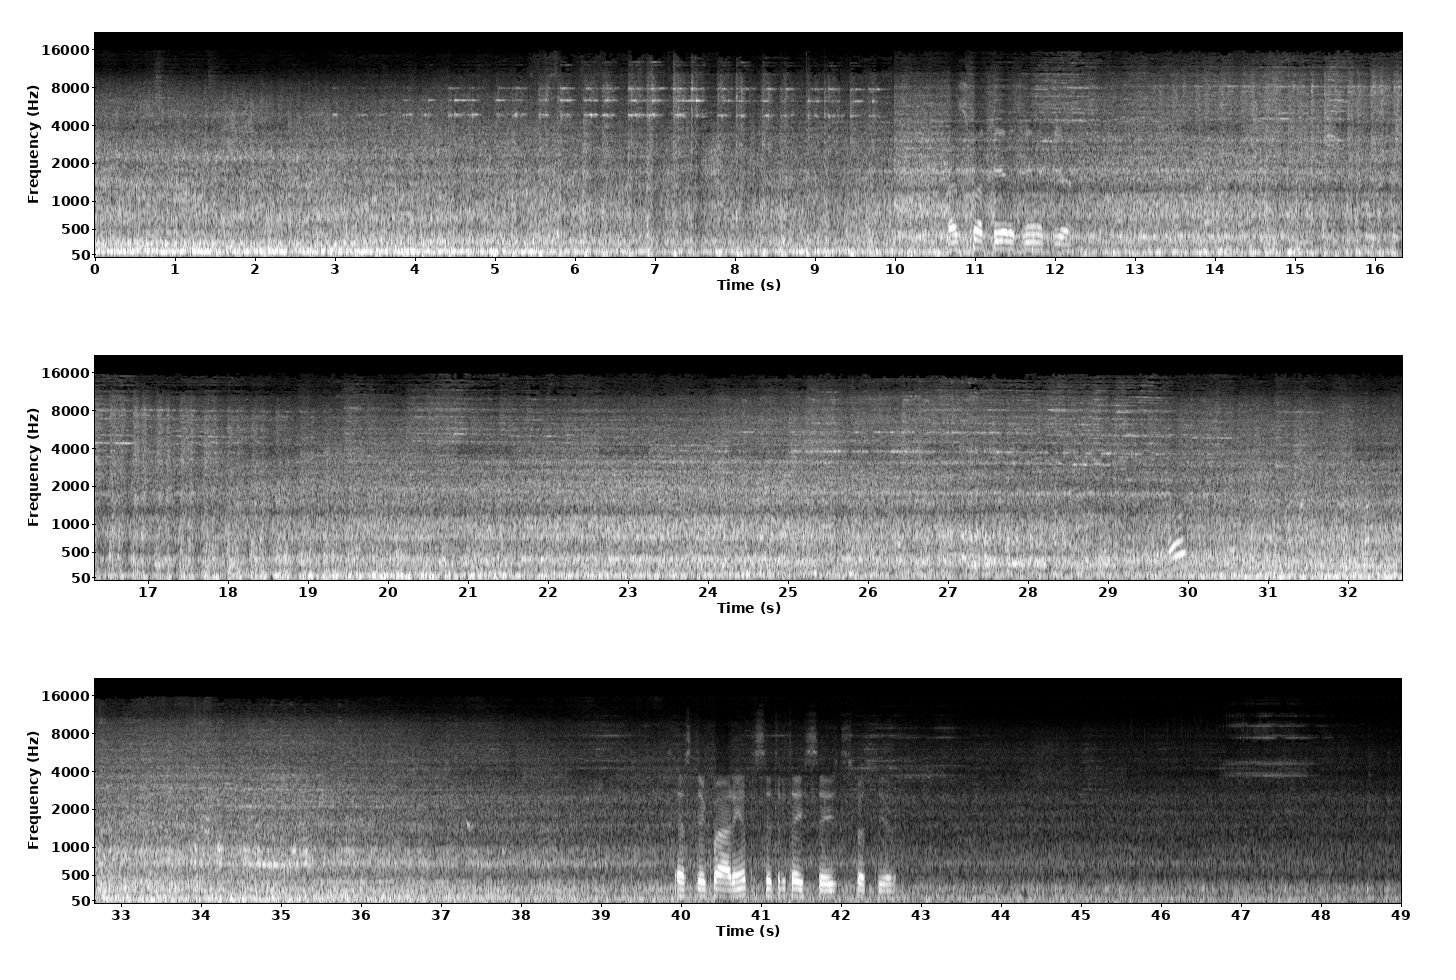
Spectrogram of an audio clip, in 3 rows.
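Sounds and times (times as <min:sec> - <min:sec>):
train wheels rumbling on rails: 0:00.0 - 0:49.0
faint high wheel squeals: 0:42.1 - 0:43.4, 0:46.7 - 0:48.2.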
